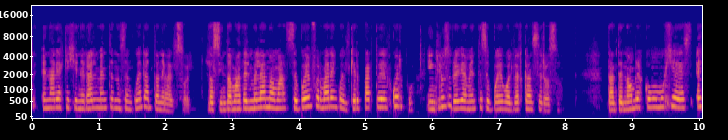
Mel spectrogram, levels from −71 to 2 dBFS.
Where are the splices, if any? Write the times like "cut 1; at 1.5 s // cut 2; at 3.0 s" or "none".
cut 1; at 2.0 s // cut 2; at 2.5 s // cut 3; at 5.9 s // cut 4; at 6.3 s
